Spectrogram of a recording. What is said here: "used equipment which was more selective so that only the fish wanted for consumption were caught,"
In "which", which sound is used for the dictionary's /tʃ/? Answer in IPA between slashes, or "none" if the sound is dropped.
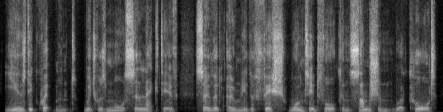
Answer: /tʃ/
